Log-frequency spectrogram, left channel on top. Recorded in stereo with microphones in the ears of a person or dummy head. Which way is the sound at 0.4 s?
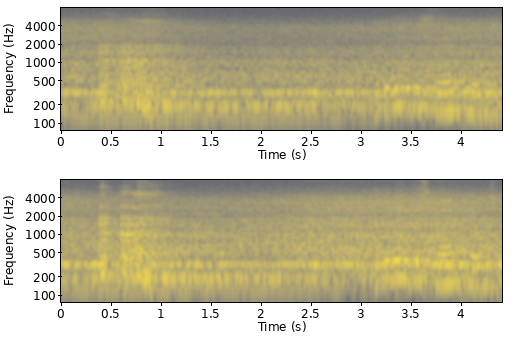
60° right (ahead or behind).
